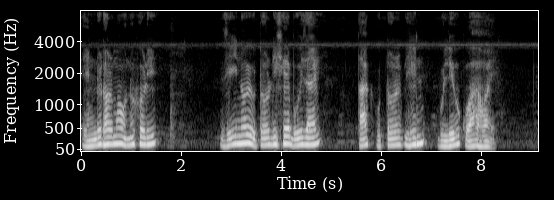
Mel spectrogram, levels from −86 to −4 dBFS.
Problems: constant background noise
